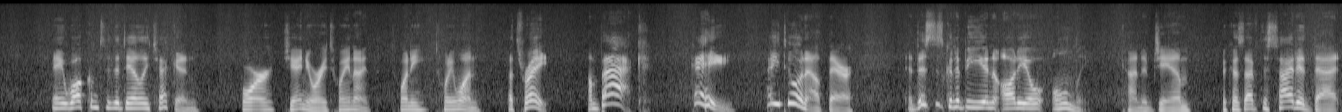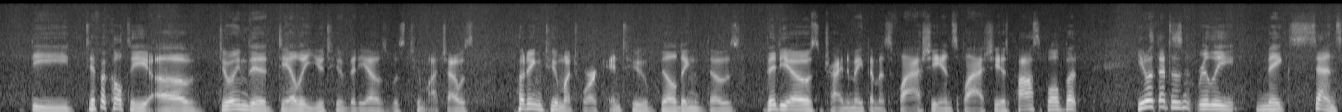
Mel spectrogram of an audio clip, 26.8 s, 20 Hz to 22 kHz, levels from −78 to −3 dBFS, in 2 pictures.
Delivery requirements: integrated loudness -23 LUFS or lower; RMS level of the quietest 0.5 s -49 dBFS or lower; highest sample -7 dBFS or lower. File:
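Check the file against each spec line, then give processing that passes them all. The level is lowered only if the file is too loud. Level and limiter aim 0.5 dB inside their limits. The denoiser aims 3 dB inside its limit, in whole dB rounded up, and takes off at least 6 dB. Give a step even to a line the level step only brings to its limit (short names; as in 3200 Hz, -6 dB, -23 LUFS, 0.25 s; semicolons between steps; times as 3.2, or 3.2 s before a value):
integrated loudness -20.5 LUFS: fail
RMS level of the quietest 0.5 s -41 dBFS: fail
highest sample -5.5 dBFS: fail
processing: denoiser 8 dB, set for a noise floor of -41 dBFS; gain -3 dB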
